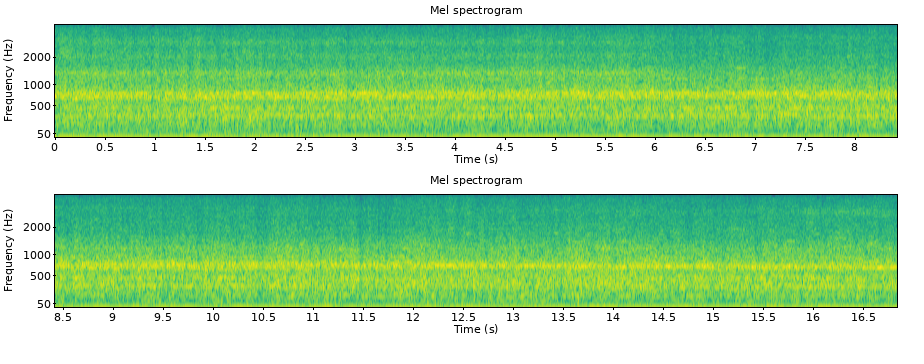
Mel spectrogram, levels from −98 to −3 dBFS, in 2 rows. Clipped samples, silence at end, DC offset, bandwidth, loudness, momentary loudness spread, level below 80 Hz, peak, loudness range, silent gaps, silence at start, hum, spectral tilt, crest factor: 0.3%; 0 s; 8%; 4 kHz; -9 LUFS; 1 LU; -30 dBFS; 0 dBFS; 0 LU; none; 0 s; none; -9.5 dB/octave; 10 dB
